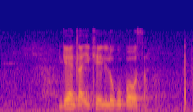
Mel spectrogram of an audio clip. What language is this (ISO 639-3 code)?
zul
